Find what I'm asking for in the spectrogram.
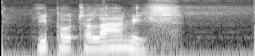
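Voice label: "hypothalamisch", Dutch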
